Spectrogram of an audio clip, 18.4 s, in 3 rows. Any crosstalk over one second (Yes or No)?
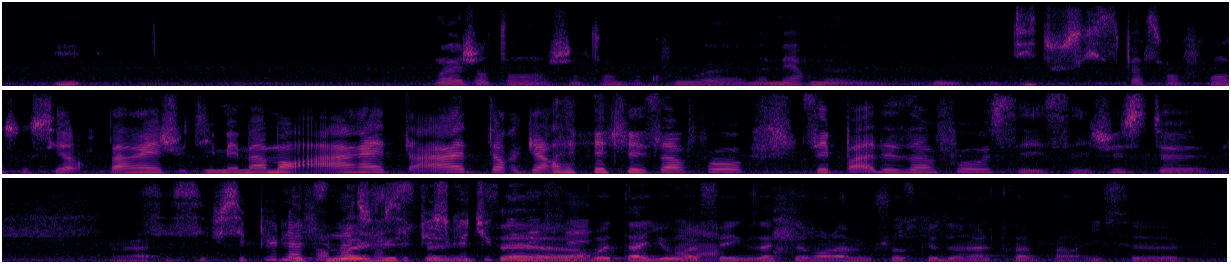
Yes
